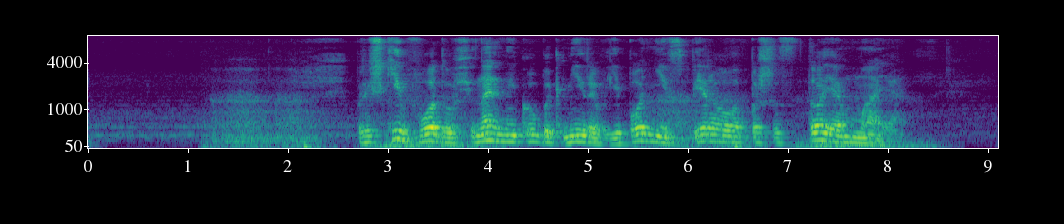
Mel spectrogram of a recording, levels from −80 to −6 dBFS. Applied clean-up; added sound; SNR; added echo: none; Breathing; 15 dB; reverberation time 0.3 s.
